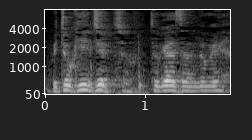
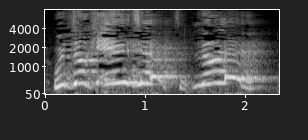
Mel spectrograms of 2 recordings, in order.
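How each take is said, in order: First: Quiet. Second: Shouting. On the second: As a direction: shout it out proudly. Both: Acted. Reminiscing with old friend Louis.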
